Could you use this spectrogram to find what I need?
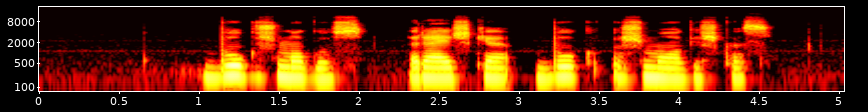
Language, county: Lithuanian, Šiauliai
